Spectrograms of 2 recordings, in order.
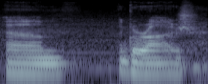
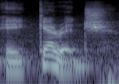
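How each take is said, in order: First: Said in the usual way. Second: "garage" said GARR-idge, stress on the first syllable, ending in -idge; British garage. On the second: Shown as a demonstration. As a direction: say "garage" the British way, rhyming with carriage. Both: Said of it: "as they say in Great Britain".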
